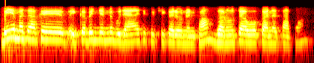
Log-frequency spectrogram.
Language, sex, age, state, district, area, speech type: Sindhi, female, 45-60, Maharashtra, Mumbai Suburban, urban, conversation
